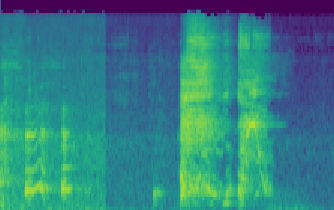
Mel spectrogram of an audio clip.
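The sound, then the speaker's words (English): A man does a comedic coughing impression: a few loud coughs, two muffled, throaty ones first, then after a short pause a pair of harsh, explosive barks in quick succession, with nobody speaking. “doing his Who Wants to Be a Millionaire impression by coughing over”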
